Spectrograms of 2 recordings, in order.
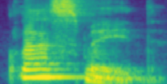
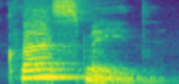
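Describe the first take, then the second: Both takes have the same delivery.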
